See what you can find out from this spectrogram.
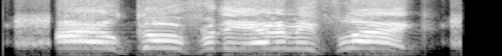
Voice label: Self Attack Flag, Male; T2 Male 05

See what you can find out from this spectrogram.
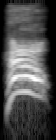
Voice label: Team Help, Soldier Male; Soldier Male 03

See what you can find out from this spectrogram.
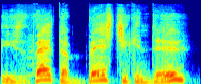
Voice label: Taunt Obnoxious, Male; Male 02

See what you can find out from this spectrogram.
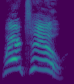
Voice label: Need Where To, Female

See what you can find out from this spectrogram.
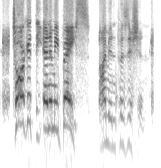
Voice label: Target Base, Female; T2 Female 04

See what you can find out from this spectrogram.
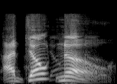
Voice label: Dont Know, male; T2 Male 01

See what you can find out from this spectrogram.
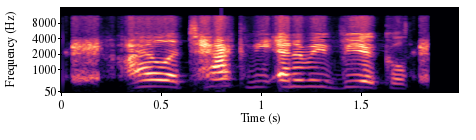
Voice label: Self Attack Vehicle, Female; T2 Female 03

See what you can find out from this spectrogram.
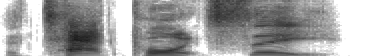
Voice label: ATTACK, Male

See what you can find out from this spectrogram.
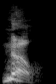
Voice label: No, Soldier Male

